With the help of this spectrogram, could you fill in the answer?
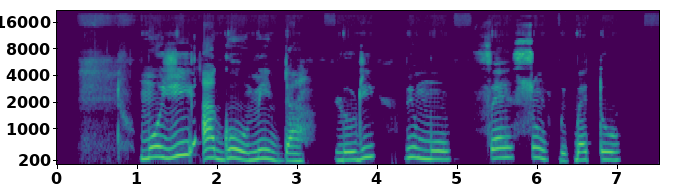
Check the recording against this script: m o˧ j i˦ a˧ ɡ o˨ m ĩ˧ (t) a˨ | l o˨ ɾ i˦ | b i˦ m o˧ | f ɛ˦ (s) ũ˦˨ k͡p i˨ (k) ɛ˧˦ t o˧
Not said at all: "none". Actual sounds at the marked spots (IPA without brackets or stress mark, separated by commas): d, s, k͡p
